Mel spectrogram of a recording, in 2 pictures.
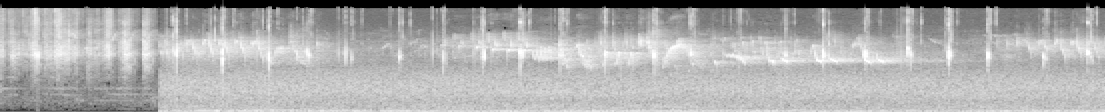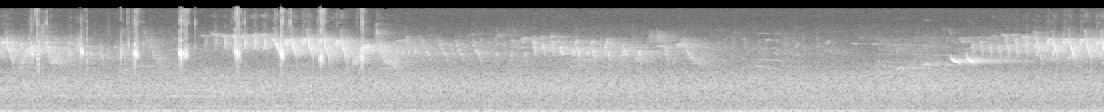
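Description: Many small birds chirping and twittering over a steady background hiss, mixed with quick sharp chips. The chirping thins out after about fifteen seconds and picks up again near the end.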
